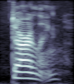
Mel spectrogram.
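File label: "darling", American English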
